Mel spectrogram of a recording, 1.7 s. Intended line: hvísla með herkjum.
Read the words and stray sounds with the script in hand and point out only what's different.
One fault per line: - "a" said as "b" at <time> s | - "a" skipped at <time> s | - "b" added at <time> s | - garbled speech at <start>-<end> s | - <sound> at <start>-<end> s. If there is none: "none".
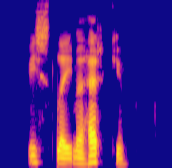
- dropout at 0.5-0.6 s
